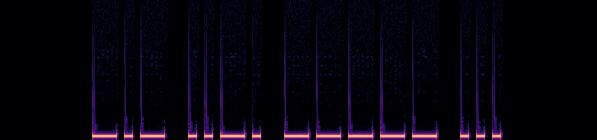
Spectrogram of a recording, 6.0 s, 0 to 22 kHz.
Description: Morse code, heard as a keyed tone, about 15 wpm, 700 Hz. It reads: KF0S
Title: USA Call Signs - 4 Characters - Repeated 3x - 15wpm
